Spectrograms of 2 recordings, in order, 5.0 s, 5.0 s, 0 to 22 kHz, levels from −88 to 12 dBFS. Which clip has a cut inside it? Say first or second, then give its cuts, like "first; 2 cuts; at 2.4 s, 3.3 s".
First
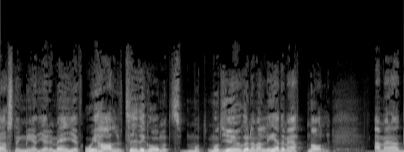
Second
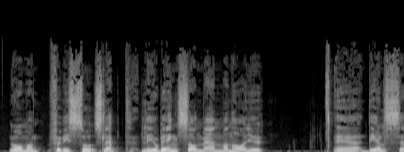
first; 1 cut; at 1.0 s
